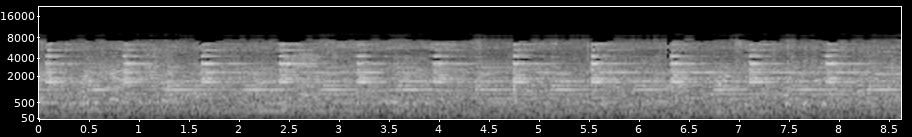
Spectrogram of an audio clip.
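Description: Church bells ringing in a steady rhythm, a stroke about every 0.8 seconds with each tone ringing on, over the chatter of a large crowd.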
